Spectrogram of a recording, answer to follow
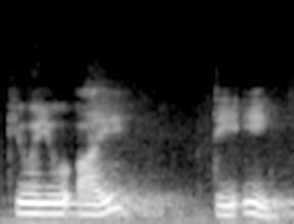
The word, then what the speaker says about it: quite: pronounce quiet q-u-i-e-t and q-u-i-t-e so how do you pronounce q-u-i-t it is quite and uh q-u-i-e-t it is quiet and you know the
